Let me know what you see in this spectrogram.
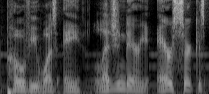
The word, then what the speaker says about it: Povey: Povey might be pronounced Povey, P-O-V-E-Y. I might stick with Povey. That sounds a little better.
